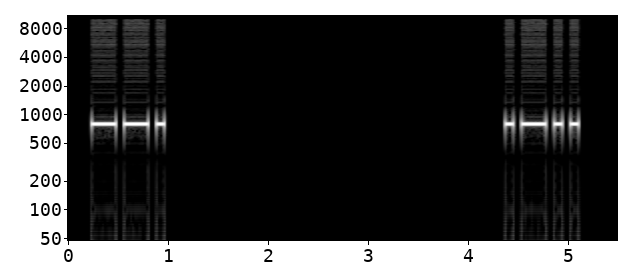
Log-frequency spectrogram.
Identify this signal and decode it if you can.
Morse code, heard as a keyed tone, about 15 wpm, 800 Hz. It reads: G L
